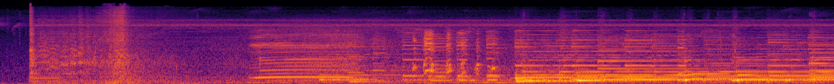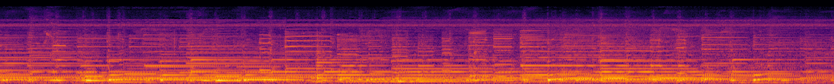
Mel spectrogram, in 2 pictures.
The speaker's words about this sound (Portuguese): Bom, tá bom. Então solta a vinheta aí.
